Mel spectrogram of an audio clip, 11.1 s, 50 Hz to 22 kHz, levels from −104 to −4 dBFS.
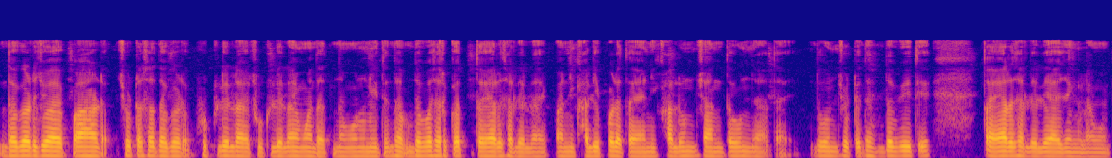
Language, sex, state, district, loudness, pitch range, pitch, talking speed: Marathi, male, Maharashtra, Nagpur, -25 LUFS, 105-115 Hz, 110 Hz, 195 wpm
